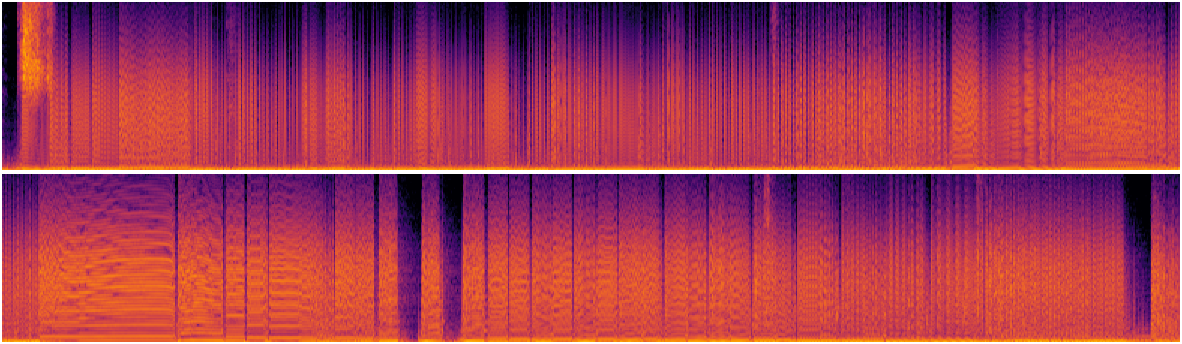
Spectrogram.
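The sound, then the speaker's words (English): Electric guitar played through a green Russian Muff-style fuzz pedal, with thick, saturated chords and low riffs, then a brief gap and sustained, wavering fuzzed notes, loud throughout with no talking. “Green Russian muff style fuzz.”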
